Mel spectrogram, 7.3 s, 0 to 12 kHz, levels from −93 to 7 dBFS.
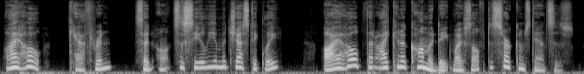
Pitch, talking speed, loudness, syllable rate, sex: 185 Hz, 125 wpm, -21 LUFS, 5.4 syllables/s, male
